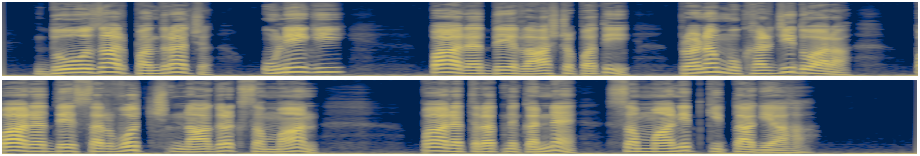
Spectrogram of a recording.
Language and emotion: Dogri, neutral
